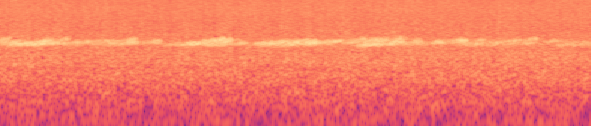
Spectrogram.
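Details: Frog chorus beside a river deep in a pristine forest, a nearly continuous mid-high trill that wavers and pulses throughout, laid over the constant hiss of running water.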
